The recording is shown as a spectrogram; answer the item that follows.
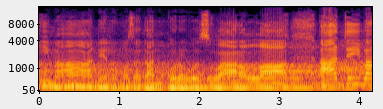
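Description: A man's voice chanting a sermon in long, sliding melodic phrases, sung rather than spoken, through a microphone.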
